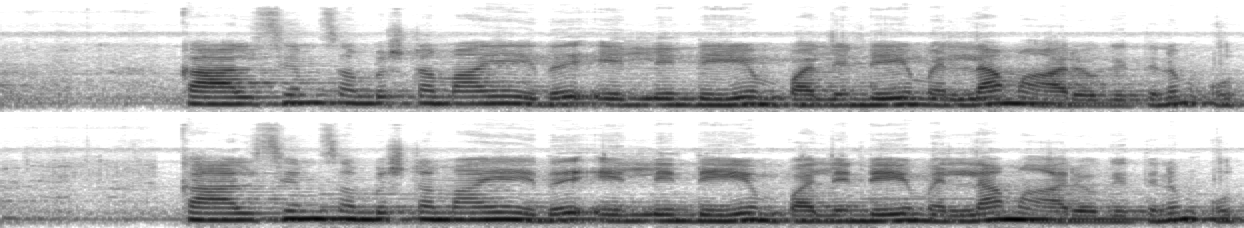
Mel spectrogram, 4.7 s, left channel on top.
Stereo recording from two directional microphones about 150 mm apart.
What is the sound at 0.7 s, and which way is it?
A woman's voice, 40° right (ahead or behind).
